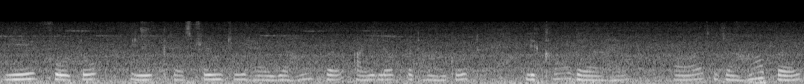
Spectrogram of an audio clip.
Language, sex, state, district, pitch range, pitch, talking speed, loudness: Hindi, female, Punjab, Pathankot, 205-225 Hz, 220 Hz, 135 wpm, -17 LUFS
